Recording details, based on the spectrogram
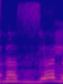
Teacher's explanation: نزل میں زا مشدد ہے تو یہاں پر مشدد حرف کو 2 مرتبہ پڑھا جائے گا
